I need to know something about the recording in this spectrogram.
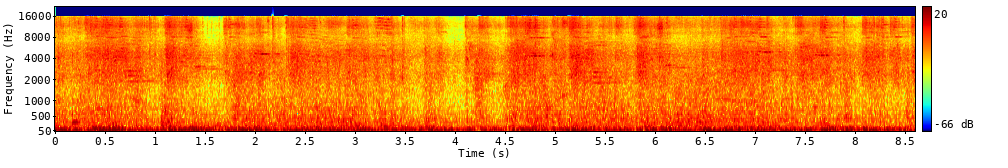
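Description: Magic blasts crackle and boom in quick bursts.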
